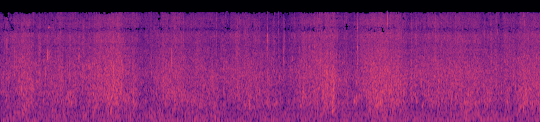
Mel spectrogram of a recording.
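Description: Outdoor ambience on the water: wind buffeting the microphone and the wash of waves, with a low, steady hum underneath.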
